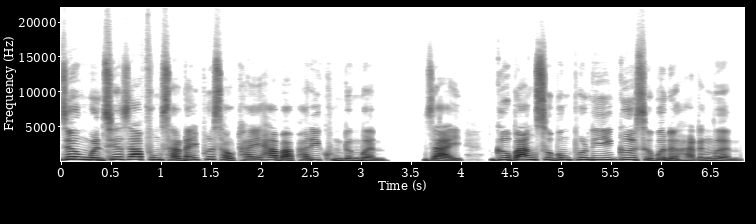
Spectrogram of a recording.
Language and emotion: Bodo, happy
